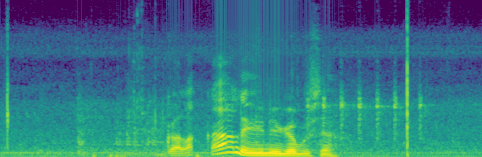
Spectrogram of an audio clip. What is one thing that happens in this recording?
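A fishing line whizzes off a spinning reel during a cast.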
